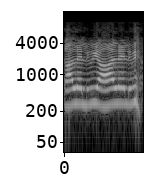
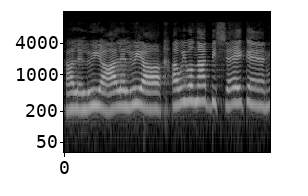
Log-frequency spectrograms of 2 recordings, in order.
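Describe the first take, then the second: First: Hallelujah. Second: Loud, slow declaration of faith; loud praise. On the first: Rain starts, mock-triumphant praise. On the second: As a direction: proclaim it boldly in the rain. Walking in rain, declaring faith. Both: Retold or imitated.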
